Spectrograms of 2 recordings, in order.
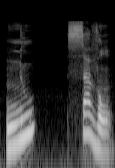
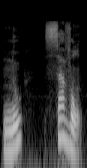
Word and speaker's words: savons: Nous savons. So classic ending for nous, O-N-S. You don't pronounce the final S. Nous savons.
